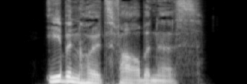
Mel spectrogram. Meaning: strong/mixed nominative/accusative neuter singular of ebenholzfarben
- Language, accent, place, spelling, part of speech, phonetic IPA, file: German, Germany, Berlin, ebenholzfarbenes, adjective, [ˈeːbn̩hɔlt͡sˌfaʁbənəs], De-ebenholzfarbenes.ogg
